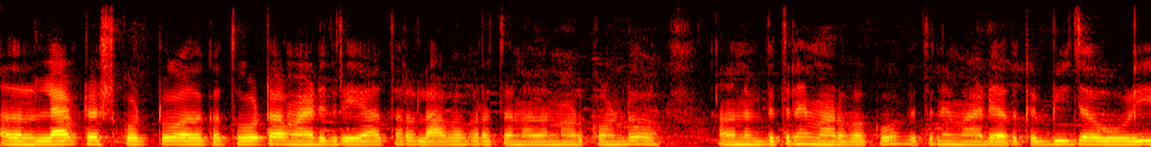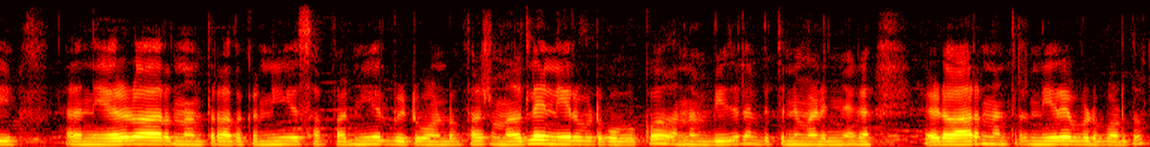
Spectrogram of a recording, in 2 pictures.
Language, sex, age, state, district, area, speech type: Kannada, female, 30-45, Karnataka, Dharwad, urban, spontaneous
